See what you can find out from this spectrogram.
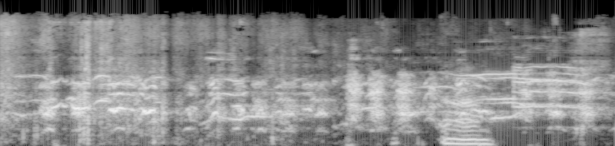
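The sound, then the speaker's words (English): A team of lively sled dogs yelps, barks and howls together in a loud, overlapping chorus that carries on without a break, with high excited cries piling over one another. “These dogs is nice, you know.”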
